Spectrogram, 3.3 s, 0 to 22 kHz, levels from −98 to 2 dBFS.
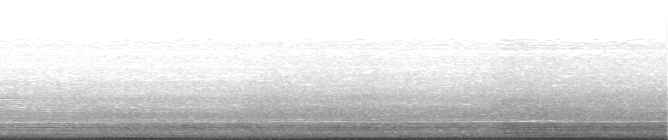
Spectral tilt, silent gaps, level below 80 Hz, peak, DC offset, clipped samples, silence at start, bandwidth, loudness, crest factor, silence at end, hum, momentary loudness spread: -8 dB/octave; none; -40 dBFS; -12 dBFS; under 0.1%; under 0.1%; 0 s; 7.8 kHz; -25 LUFS; 12 dB; 0 s; 50 Hz at -45 dBFS; 4 LU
